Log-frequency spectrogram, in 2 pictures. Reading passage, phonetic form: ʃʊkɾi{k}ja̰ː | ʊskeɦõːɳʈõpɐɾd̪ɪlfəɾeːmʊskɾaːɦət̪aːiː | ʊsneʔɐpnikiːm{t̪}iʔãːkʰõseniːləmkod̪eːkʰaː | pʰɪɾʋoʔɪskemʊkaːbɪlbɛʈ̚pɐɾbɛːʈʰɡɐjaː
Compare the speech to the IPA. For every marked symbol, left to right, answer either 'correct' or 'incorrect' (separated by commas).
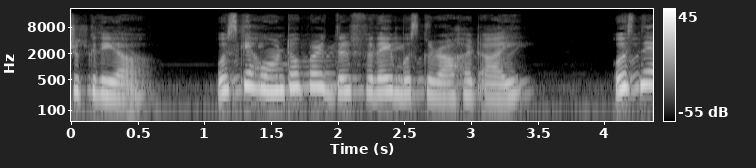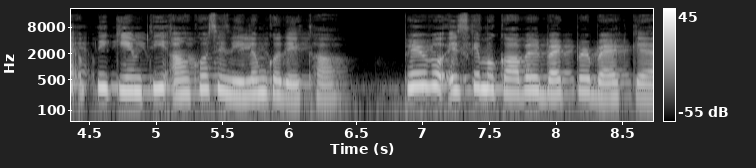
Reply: incorrect, correct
